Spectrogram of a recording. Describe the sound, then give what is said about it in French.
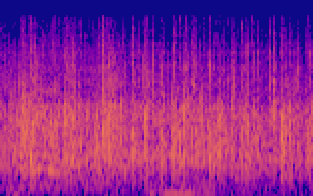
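Audience applause at a church gathering: dense, steady clapping that fills the whole clip at an even level, with no pauses or swells. “Pouvez-vous applaudir cette vision?”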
